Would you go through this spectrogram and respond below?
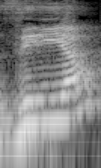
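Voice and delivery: জিয়া said high with a rising tune; teacher drilling জিয়া with a rise; rising jia. Shown as a demonstration. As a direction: lift the pitch on জিয়া, jee-a. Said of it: "যা".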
